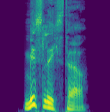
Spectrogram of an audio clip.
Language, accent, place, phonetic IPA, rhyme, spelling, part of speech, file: German, Germany, Berlin, [ˈmɪslɪçstɐ], -ɪslɪçstɐ, misslichster, adjective, De-misslichster.ogg
- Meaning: inflection of misslich: 1. strong/mixed nominative masculine singular superlative degree 2. strong genitive/dative feminine singular superlative degree 3. strong genitive plural superlative degree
